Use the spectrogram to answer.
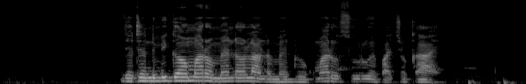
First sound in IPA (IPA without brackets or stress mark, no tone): d͡ʒ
